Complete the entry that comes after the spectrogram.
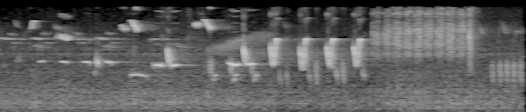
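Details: Song of a nightingale, varied whistled notes and slurs leading into a run of sharp repeated downstrokes, ending in a dense high buzzy trill and faint quick ticks.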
